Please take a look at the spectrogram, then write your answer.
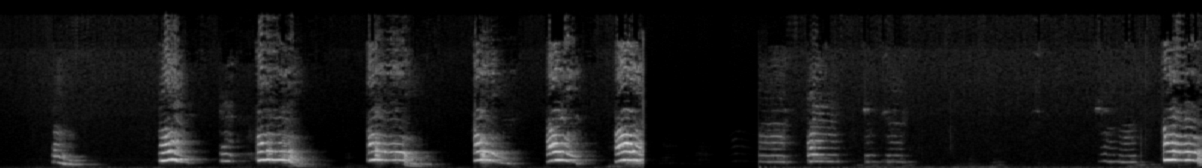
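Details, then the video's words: Beagle puppy at eight weeks, barking at a deaf cat: a run of sharp high yips about once a second, then softer whimpers, a quiet gap, and a final loud yip. "beagle puppy barking at deaf cat"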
